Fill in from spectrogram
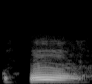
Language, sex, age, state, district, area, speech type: Maithili, male, 30-45, Bihar, Samastipur, rural, conversation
